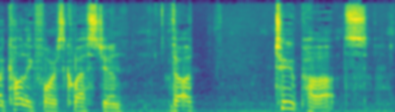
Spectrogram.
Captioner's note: speaking in french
